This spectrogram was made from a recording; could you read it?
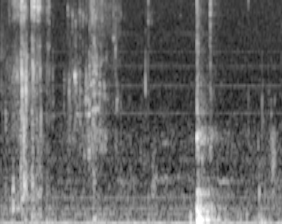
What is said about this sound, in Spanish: vengo haciendo un podcast largo, me voy a tomar un traguito de agua.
